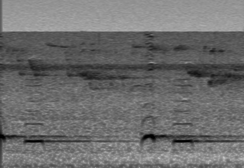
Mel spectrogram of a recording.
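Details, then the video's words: Two cuckoo calls in a row, each a falling pair of notes, the first slightly higher and louder than the second, against quiet background with faint high birdsong. "Kuckuck | cuckoo | cuculus canorus | Gesang"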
